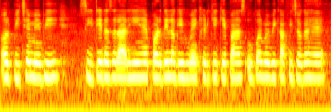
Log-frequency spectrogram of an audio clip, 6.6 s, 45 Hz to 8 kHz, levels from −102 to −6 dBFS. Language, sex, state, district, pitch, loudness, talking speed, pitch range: Hindi, female, Jharkhand, Garhwa, 225 Hz, -14 LUFS, 200 wpm, 220-230 Hz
